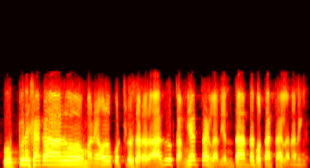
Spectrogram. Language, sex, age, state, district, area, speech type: Kannada, male, 60+, Karnataka, Dakshina Kannada, rural, conversation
